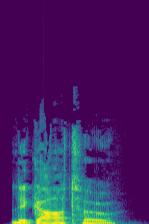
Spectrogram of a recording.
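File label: "legato", British English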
